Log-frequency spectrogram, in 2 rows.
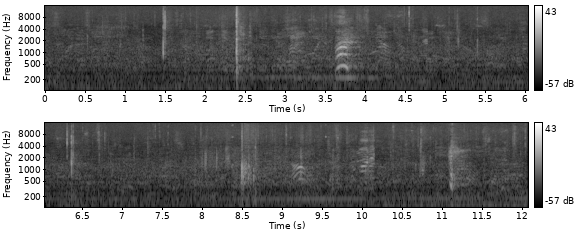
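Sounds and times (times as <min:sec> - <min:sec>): person shouting: 0:03.6 - 0:04.0.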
